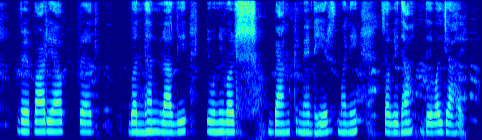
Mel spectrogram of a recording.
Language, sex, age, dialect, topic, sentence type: Magahi, female, 25-30, Southern, banking, statement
